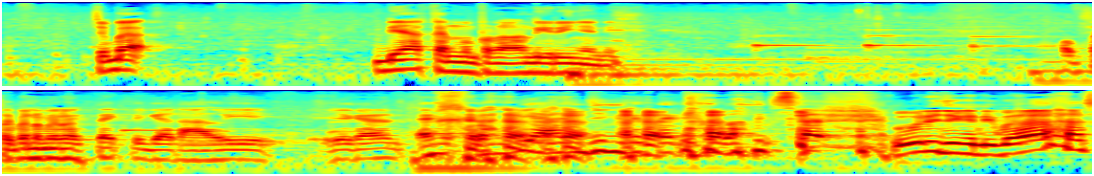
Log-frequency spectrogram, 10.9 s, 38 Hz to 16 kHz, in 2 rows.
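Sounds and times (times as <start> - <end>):
light drizzling rain: 0.0 - 10.8
speech: 0.5 - 0.9, 1.8 - 3.2, 5.3 - 10.8
laughter: 7.6 - 10.8.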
